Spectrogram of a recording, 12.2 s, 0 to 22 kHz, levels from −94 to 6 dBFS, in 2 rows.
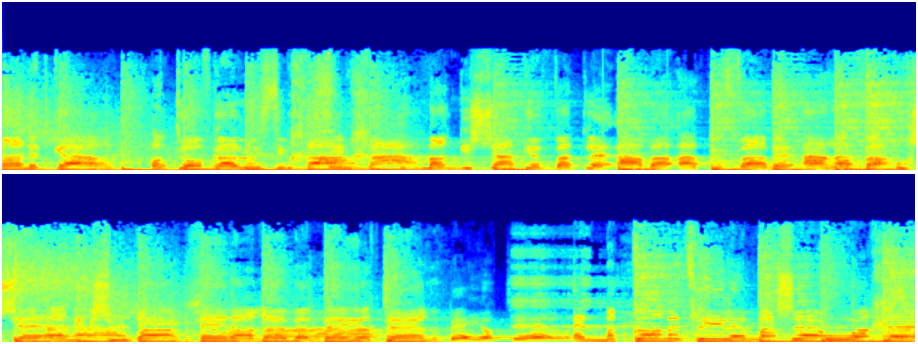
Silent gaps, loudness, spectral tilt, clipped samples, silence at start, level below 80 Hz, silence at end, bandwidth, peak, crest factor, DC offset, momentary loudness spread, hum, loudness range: none; -14 LUFS; -4.5 dB/octave; under 0.1%; 0 s; -18 dBFS; 0 s; 16 kHz; 0 dBFS; 12 dB; under 0.1%; 4 LU; none; 1 LU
